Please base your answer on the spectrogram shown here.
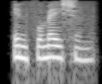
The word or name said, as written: information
